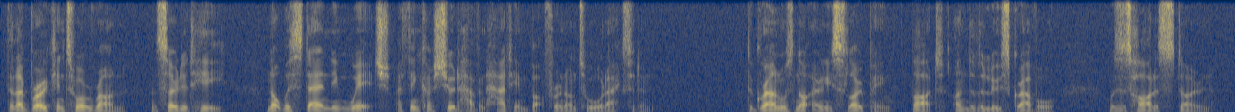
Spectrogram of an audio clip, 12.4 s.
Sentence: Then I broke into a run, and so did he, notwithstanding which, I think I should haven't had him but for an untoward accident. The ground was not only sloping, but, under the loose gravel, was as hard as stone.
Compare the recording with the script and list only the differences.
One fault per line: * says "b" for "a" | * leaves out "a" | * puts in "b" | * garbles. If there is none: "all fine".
all fine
